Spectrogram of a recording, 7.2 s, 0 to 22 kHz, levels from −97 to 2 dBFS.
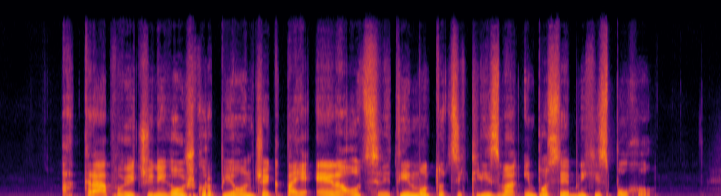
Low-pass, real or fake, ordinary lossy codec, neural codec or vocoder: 19.8 kHz; fake; none; codec, 44.1 kHz, 7.8 kbps, DAC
